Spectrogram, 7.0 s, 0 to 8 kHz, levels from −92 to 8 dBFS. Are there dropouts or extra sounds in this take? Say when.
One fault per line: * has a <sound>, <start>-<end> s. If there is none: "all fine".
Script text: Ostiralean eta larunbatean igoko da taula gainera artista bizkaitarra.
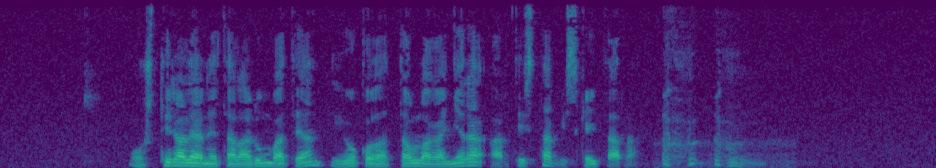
* has a cough, 5.0-5.8 s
